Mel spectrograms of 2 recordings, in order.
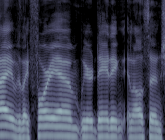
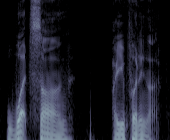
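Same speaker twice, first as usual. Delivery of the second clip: intense voice, lower and quieter; 10 semitones lower, 5 dB quieter than usual. Retelling a friend's late-night question: imitating an intense friend. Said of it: "he gets all intense".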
